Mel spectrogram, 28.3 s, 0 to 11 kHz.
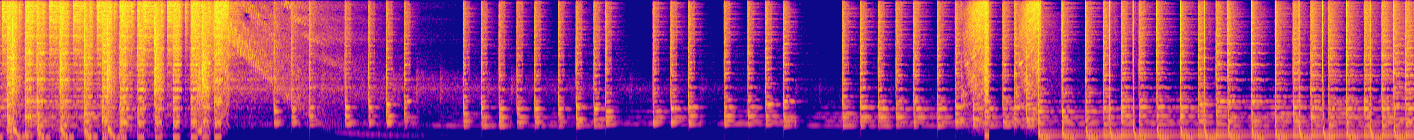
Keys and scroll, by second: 17.6 ctrl+t, 24.5 ctrl+space.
